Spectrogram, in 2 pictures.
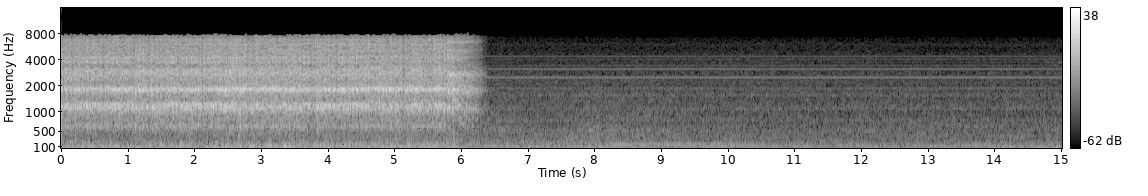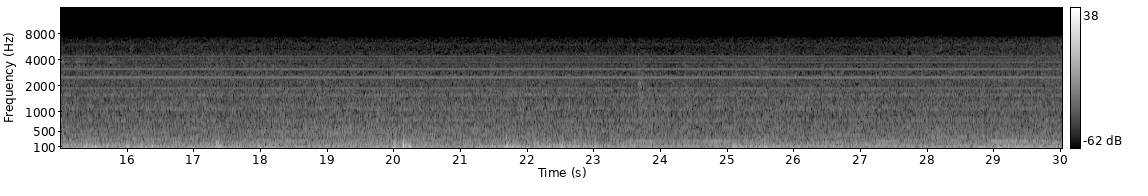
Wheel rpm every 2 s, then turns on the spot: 160, 160, 150, 10, 0, 0, 0, 0, 0, 0, 0, 0, 0, 0, 0.
none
